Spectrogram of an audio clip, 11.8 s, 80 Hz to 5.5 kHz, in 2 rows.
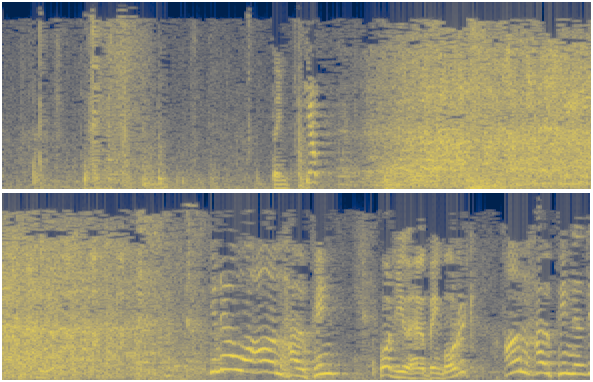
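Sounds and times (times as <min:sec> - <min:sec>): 
speech: 0:02.7 - 0:04.1, 0:08.3 - 0:11.7
laughter: 0:03.4 - 0:08.0
wooden door swinging and banging shut: 0:04.6 - 0:05.2.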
